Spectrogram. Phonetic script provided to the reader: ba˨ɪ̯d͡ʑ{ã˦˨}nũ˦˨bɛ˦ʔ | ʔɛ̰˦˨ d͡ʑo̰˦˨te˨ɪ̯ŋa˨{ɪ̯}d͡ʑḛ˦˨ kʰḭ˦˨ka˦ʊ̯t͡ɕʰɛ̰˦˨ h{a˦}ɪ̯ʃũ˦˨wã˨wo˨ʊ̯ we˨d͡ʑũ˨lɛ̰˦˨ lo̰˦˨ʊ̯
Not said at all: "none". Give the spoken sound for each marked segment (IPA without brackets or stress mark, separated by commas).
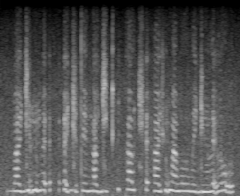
ã˦˨, ʊ̯, a˨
